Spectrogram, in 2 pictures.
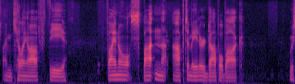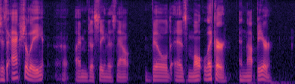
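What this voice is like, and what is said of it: American accent. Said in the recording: “with an American accent.”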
